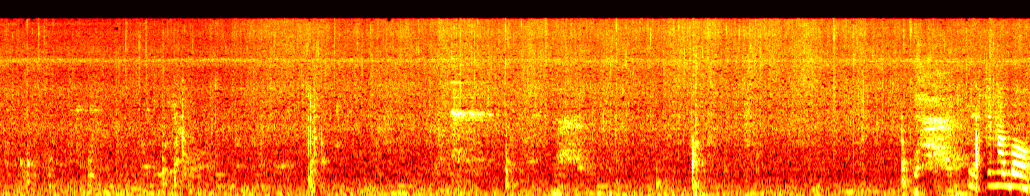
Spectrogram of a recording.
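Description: A wooden spatula scrapes and knocks against a frying pan.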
